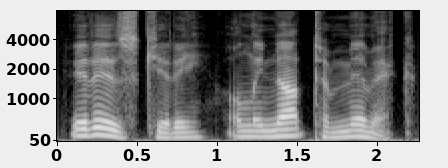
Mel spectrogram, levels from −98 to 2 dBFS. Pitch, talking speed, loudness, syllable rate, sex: 125 Hz, 185 wpm, -18 LUFS, 5.0 syllables/s, male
